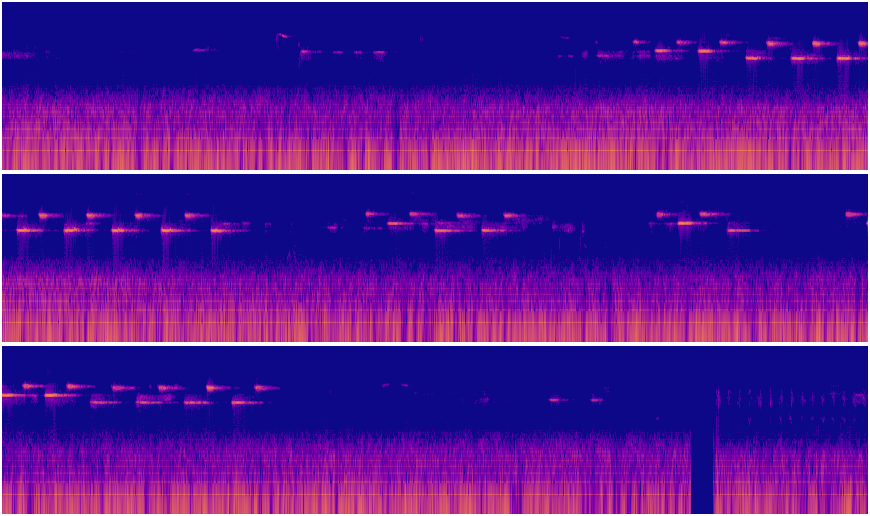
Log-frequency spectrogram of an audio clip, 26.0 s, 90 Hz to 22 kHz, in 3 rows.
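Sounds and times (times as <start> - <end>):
steady low rumble: 0.0 - 25.9
songbird singing: 5.4 - 14.6, 15.2 - 16.3, 17.0 - 23.5.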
